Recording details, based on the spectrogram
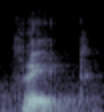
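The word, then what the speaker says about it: freight: ले जाया जाए, उसे फ्रेट कहते हैं। फ्रेट, इसका उच्चारण है फ्रेट, FREIGST, फ्रेट।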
